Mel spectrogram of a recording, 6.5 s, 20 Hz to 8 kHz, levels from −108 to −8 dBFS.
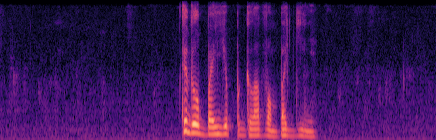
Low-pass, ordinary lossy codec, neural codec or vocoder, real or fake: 7.2 kHz; Opus, 16 kbps; none; real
